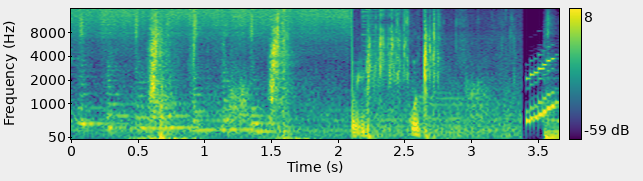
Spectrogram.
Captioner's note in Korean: 싹둑!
